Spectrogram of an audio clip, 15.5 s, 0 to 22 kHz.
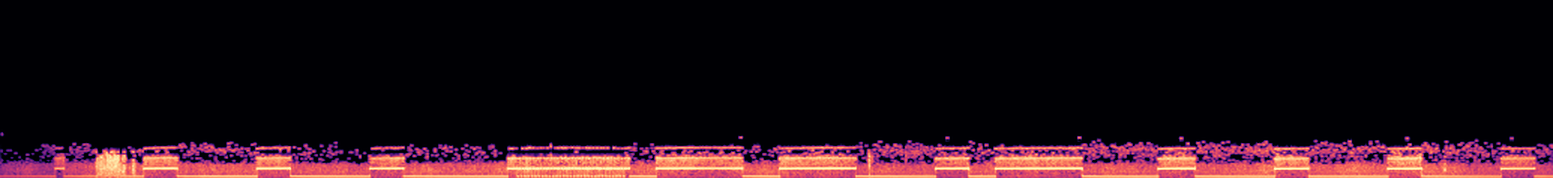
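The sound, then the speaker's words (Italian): A coded radio signal from the Soviet satellite Cosmos 79, sent one day in August 1965: a continuous stream of electronic beeps in short and longer pulses at a steady pitch, clear and fairly loud over a faint background hiss, with no voices. “Ascoltiamo l'enigmatico segnale di quel giorno d'agosto.”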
